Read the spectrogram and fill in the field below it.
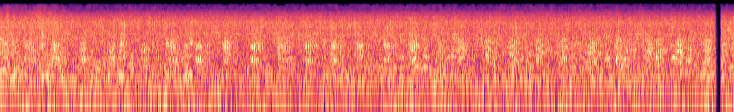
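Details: A flock of flamingos at a UK zoo produces a dense stream of short honks, evenly paced at about two or three per second, all over a broad wash of fountain spray.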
